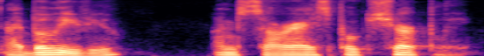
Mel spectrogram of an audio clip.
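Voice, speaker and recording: A man playing a strange, pious and weary lodger in a radio play, solemn, deliberate and brusque. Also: on the low side, level tone, dry recording, studio quality, close to an everyday voice. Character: strange, weary, severe pious lodger, brooding and easily angered. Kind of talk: old-time radio play acting.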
